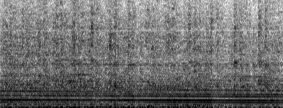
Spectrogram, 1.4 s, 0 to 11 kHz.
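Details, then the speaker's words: 1947 Ford fire truck running, hard starting: loud, steady wailing mechanical siren note holding its pitch over the engine; the siren works. "And the siren, you heard it. It does work."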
